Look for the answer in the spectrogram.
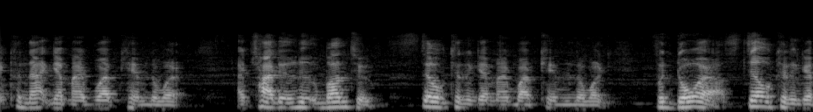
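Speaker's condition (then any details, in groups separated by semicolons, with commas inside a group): Cerebral palsy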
